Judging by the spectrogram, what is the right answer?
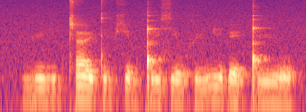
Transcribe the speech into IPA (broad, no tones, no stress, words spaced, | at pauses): by jibcʰæy̯ tibçebǃy sʲeu̯xy ʎiɗe ǃyu̯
